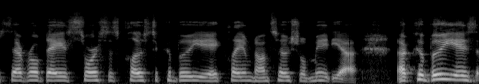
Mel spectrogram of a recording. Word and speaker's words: Kabuye: His name's Stephen Kabuye.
